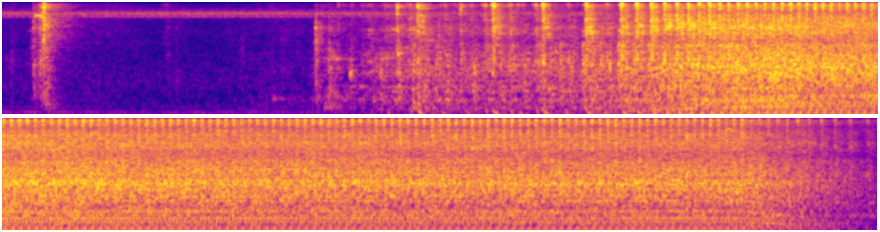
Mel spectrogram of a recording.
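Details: Rebuilt Craftsman mower, primed three or four times: a few pull-start clatters, then it catches and settles into a steady, even single-cylinder drone with no misses; healthy running.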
